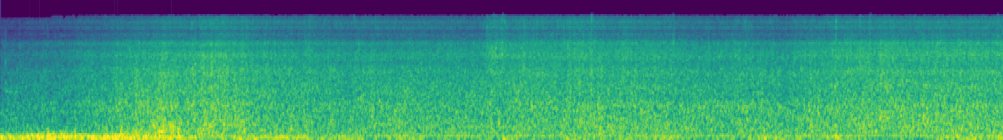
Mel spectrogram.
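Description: Sea waves and surf: a steady rushing wash of water, with a faint low hum underneath.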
